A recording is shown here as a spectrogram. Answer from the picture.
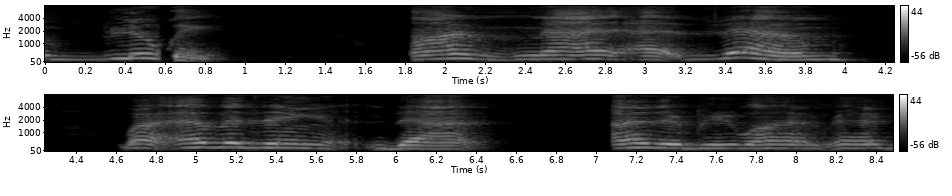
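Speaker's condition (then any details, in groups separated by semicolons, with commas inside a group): Cerebral palsy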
